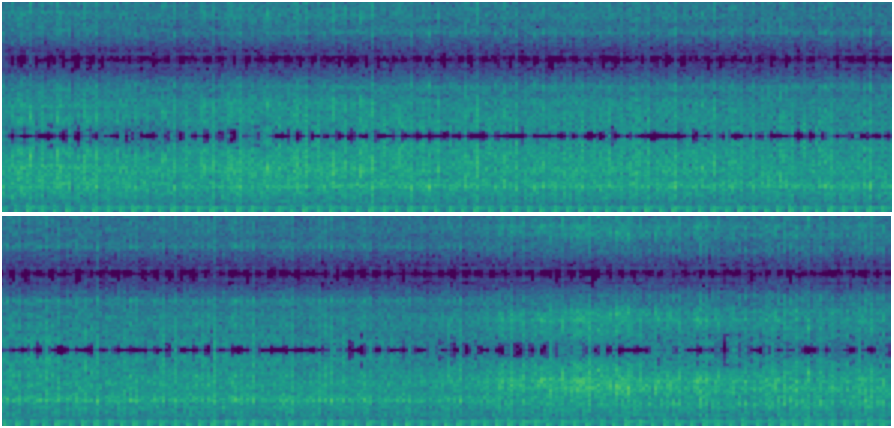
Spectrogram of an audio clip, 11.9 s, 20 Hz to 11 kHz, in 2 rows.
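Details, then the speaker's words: Honda CB150R before cam chain replacement, mic close to engine at idle: rapid even clatter like a sewing machine, about four beats a second, helicopter-like; worn, noisy cam chain (timing chain). "Nah itulah suara dari rantai ketengnya atau rantai tensionernya Bagaimana kaya suara helikopter kan kayu mesin jahit tapi kalau digas kayak supertrees-nya H2 ya haha"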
